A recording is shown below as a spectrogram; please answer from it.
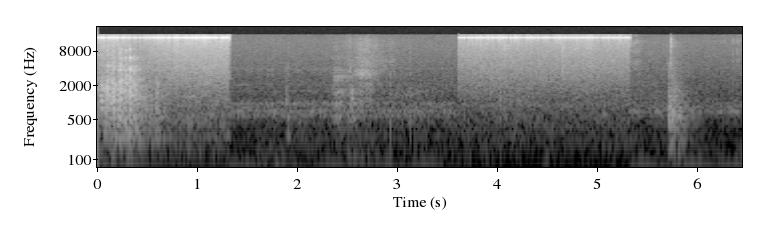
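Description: Wooden coloured pencils rattling and clattering against one another in a tin as a hand sorts through them. The rattling cuts off abruptly a little over a second in. In the second half, a pencil is turned in a small metal hand sharpener, a dry scraping of wood being shaved.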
